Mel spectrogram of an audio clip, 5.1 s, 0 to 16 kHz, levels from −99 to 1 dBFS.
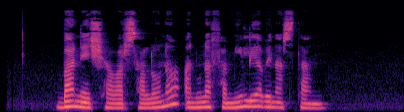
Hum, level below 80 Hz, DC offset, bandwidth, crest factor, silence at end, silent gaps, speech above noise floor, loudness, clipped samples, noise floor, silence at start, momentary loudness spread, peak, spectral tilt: none; -76 dBFS; under 0.1%; 11.5 kHz; 20 dB; 1 s; none; 42 dB; -31 LUFS; under 0.1%; -72 dBFS; 0.7 s; 8 LU; -12 dBFS; -5 dB/octave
